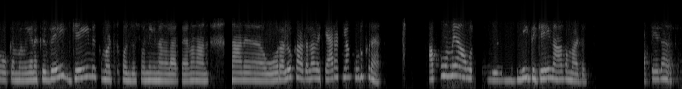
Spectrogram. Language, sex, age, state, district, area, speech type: Tamil, female, 30-45, Tamil Nadu, Chengalpattu, urban, conversation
